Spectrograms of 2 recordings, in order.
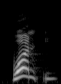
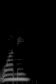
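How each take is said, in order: First: "one" hit high and loud; accent on first count. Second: Said in the usual way. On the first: Shown as a demonstration. Drum teacher showing accent on the beginning, loud "one". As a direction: punch the "one" of "one E". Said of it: "accent at the beginning". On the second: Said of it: "So if you're going no accent".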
